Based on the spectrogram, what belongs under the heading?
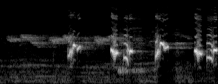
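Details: Sooty-headed bulbul song used as a lure to provoke a reply from another bird: bubbly notes around 1 to 3k, with soft sustained whistling behind them and a few sharp bursts near the end.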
